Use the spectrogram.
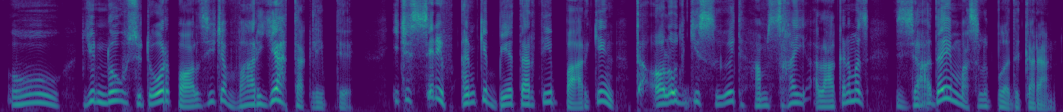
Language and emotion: Kashmiri, disgusted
